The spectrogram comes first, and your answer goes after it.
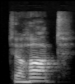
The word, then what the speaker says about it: Thoth: our Ibis God friend to hot I heard someone pronounce it one time or to hot he said that was how it's actually pronounced in Egypt I think that was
